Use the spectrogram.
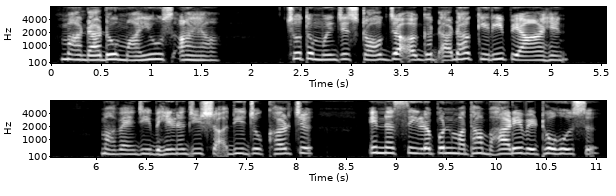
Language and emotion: Sindhi, sad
